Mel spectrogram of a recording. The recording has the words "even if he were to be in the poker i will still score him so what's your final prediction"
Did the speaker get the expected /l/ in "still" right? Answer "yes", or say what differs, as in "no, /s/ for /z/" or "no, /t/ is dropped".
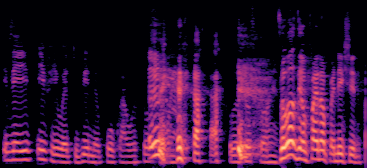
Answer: no, /w/ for /l/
